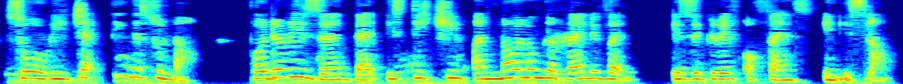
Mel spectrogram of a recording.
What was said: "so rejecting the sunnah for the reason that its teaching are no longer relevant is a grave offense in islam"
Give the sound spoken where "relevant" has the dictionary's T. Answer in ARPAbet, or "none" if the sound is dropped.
T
